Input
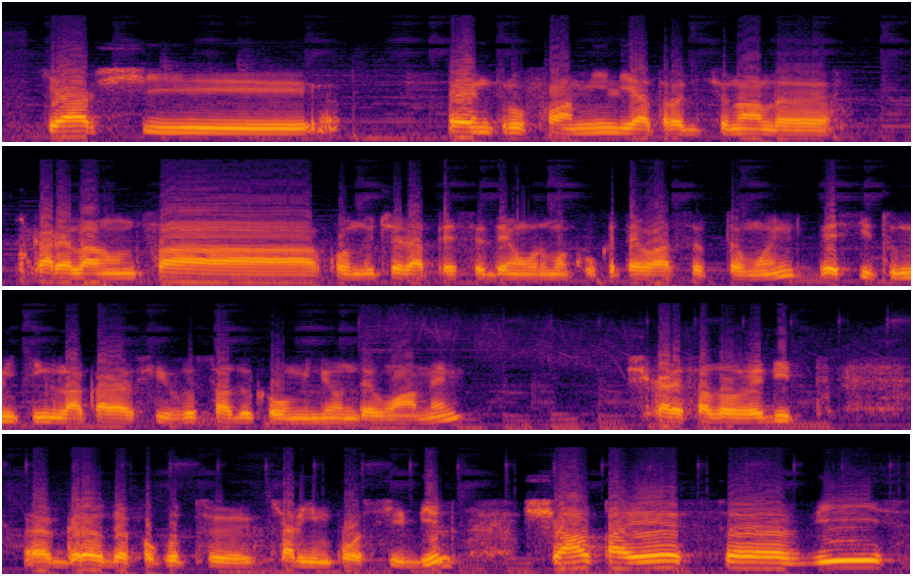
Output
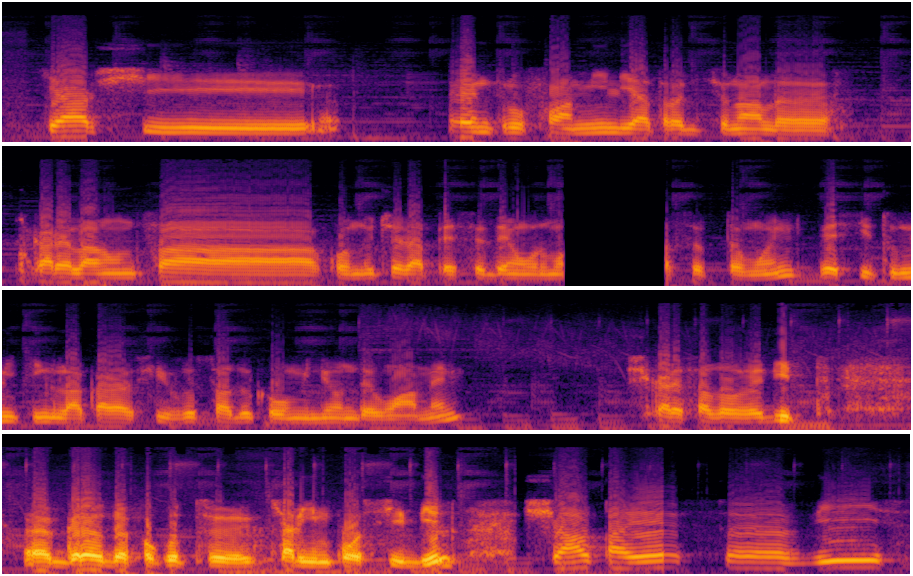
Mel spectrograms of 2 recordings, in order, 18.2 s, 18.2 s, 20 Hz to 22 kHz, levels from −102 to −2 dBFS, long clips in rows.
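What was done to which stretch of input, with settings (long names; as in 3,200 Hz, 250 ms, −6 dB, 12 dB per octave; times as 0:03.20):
0:01.55–0:02.29: fade out, to −11.5 dB
0:07.35–0:07.86: silence
0:12.98–0:16.20: clip gain +9.5 dB
0:16.94–0:17.81: fade in, from −15 dB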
